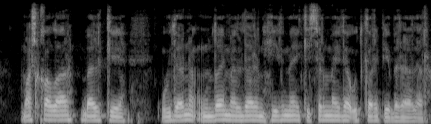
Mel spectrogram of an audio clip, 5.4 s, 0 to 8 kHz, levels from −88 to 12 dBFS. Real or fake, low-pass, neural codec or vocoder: fake; 7.2 kHz; vocoder, 22.05 kHz, 80 mel bands, Vocos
